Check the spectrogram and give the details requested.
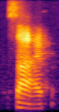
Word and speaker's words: Tsai: with Joe Tsai, or I guess that's how you pronounce his last name, to demonstrate understanding. Tsai. Yeah, like the short knife that Raphael of the Ninja Turtles that was a weapon he used to wield.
